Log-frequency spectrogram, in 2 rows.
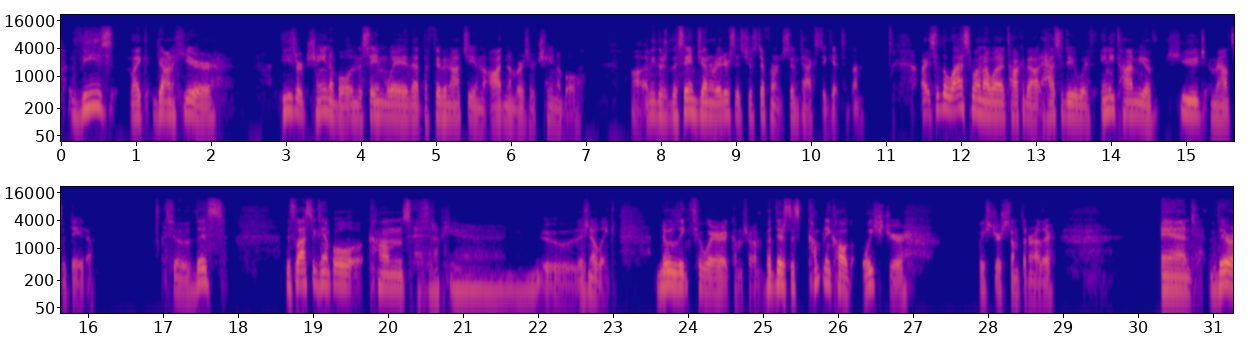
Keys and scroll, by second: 25.3 ctrl+shift+r, 28.8 super+F2.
